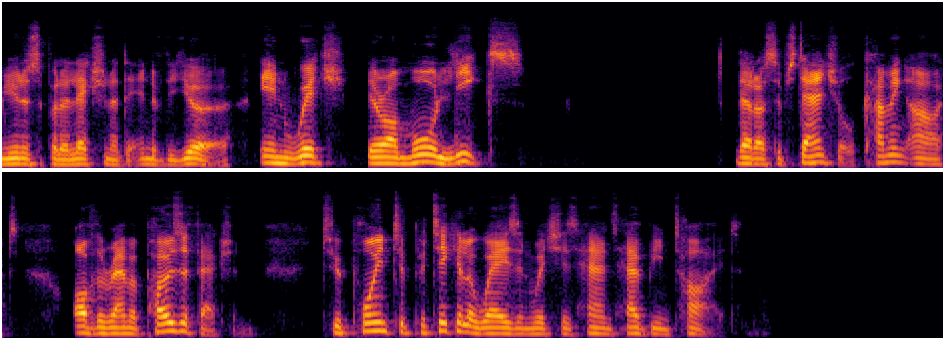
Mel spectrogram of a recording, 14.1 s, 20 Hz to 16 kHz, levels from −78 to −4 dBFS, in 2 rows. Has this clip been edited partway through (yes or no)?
yes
